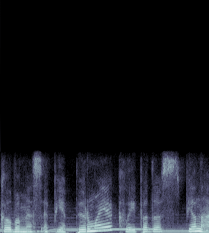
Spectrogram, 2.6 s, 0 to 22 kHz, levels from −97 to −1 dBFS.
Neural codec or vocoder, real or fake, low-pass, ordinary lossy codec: none; real; 7.2 kHz; Opus, 16 kbps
